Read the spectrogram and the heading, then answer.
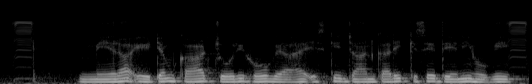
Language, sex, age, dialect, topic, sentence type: Hindi, male, 18-24, Garhwali, banking, question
